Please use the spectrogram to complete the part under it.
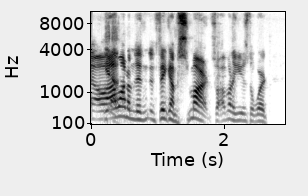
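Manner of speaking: high, mocking, pretentious show-off voice. Mocking writers who use big words to seem smart: imitating a show-off writer. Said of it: "be all fancy and like".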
